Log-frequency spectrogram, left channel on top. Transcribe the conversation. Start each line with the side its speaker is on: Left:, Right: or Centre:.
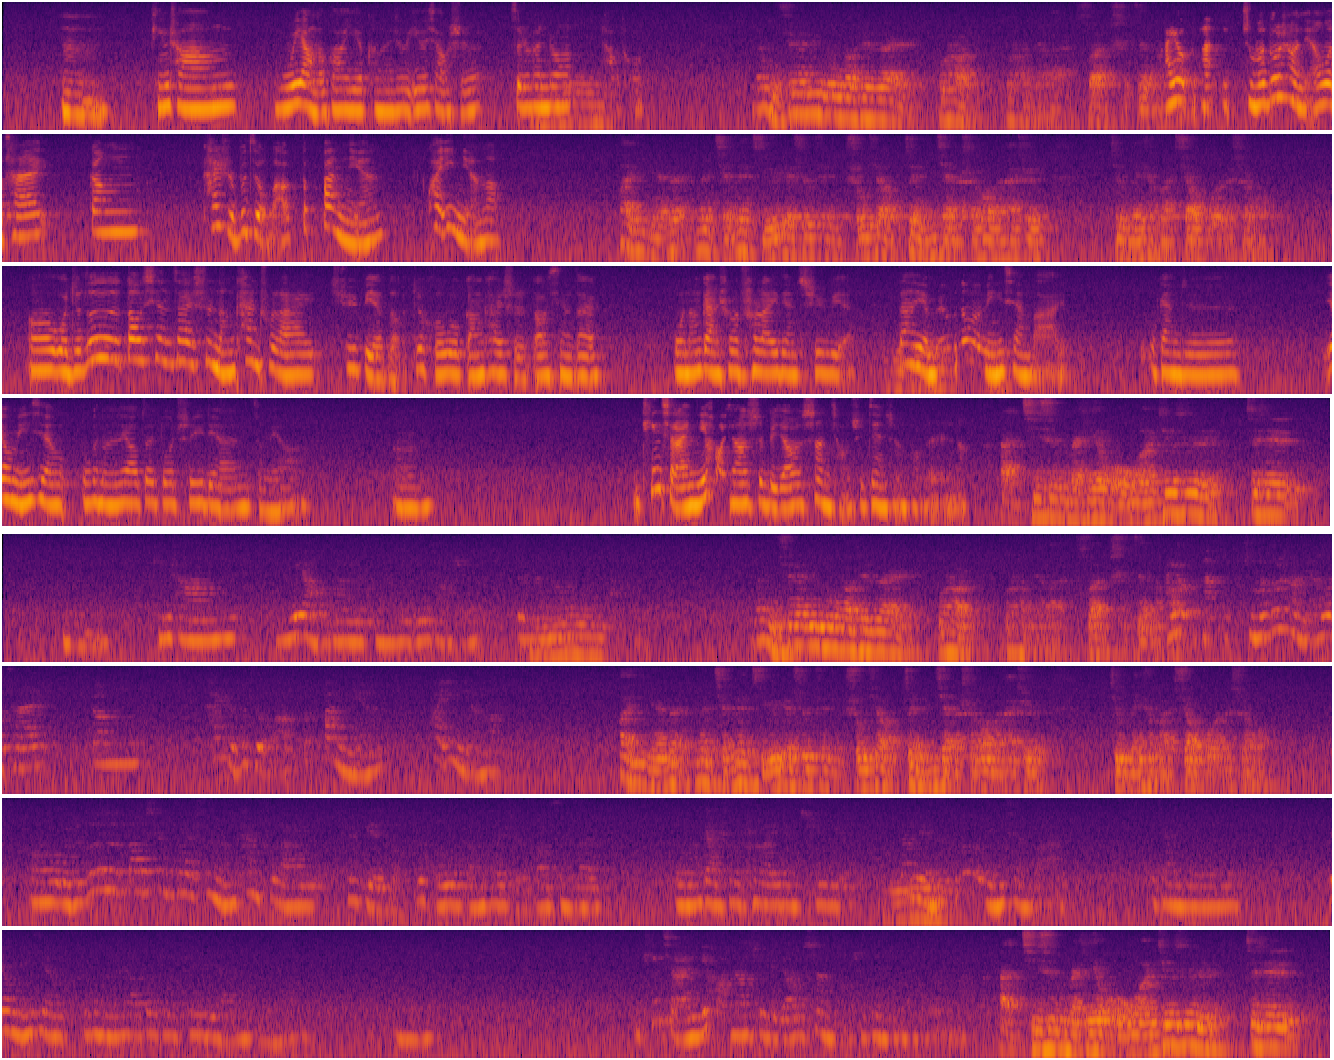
Left: 嗯，平常无氧的话，也可能就一个小时四十分钟差不多。
Right: 嗯。那你现在运动到现在多少多少年了？算时间的话，
Left: 还有那什么多少年？我才刚开始不久吧，半半年，快一年了。
Right: 快一年。那那前面几个月是不是你收效最明显的时候呢？还是就没什么效果的时候？
Left: 呃，我觉得到现在是能看出来区别的，就和我刚开始到现在，我能感受出来一点区别，
Right: 嗯，
Left: 但也没有那么明显吧。我感觉要明显，我可能要再多吃一点，怎么样？嗯，听起来你好像是比较擅长去健身房的人呢。
Right: 哎，其实没有，我就是这些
